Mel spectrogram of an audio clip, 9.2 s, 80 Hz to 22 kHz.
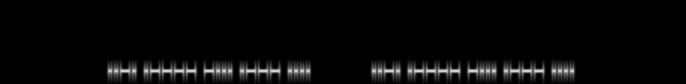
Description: Morse code, heard as a keyed tone, about 30 wpm, 700 Hz. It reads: F1BJH F1BJH
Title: DXCC-100 Call Signs - 5 Characters - Repeated 2x - 30wpm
